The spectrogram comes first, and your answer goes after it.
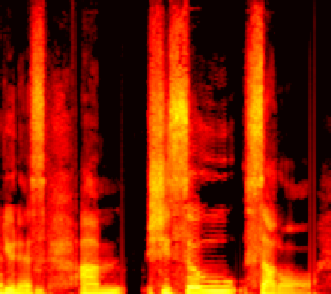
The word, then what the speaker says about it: Eunice: And then you say Fernanda Torres is Eunice is how they pronounce her name, Eunice.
